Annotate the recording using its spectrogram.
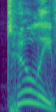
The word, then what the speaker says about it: Tule: Bill Murray mentioned Thule fog last week, so it seemed an appropriate topic to keep WeatherBrains listeners informed. Thule fog, and that's spelled T-U-L-E, is a thick ground fog that settles in the San Joaquin Valley and Sacramento Valley areas of California's Great Central Valley.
